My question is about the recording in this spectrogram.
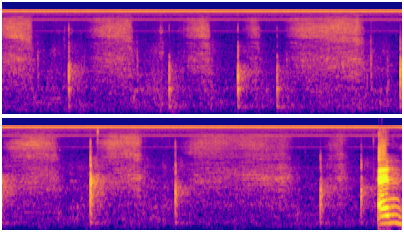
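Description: Chalk rubbing and scraping on a chalkboard in short strokes as a band is shaded in, with sharp taps of the chalk against the board about every half second.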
